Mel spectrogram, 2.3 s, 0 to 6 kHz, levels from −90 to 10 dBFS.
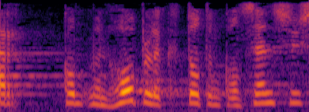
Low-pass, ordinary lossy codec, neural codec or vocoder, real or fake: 5.4 kHz; none; none; real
